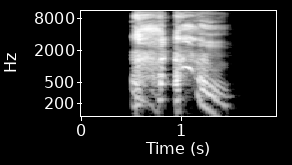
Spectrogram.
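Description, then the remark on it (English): A short cough followed by a rougher, drawn-out throat clearing, two loud, raspy bursts within about a second, with a brief gap between them and no talking. “Oh, I got to tickle the back of my throat.”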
